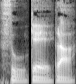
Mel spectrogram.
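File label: "thukera", concatenated syllables; Affixing experiment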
